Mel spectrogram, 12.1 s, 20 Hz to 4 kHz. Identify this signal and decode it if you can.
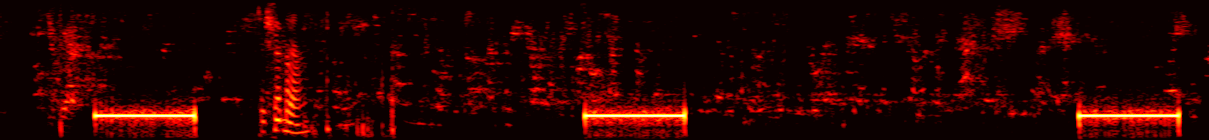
Ringback tone (Europe, 425 Hz), with speech.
